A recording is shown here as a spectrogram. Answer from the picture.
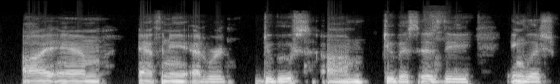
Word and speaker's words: Dubus: Kansas versus Anthony Edward Dubus. Jared Regier for the state. Is Mr. Dubus present? Anthony Dubus? I am Anthony Edward Dubus. Dubus is the English pronunciation. Dubus is the original French.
